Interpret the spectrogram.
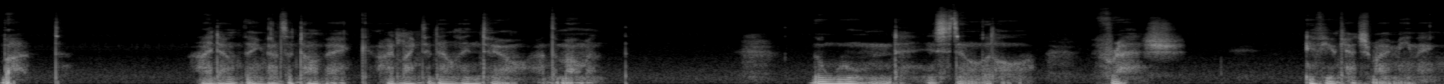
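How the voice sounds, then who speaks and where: A man playing a moody, suave vampire boyfriend in an intimate audio roleplay, speaking in a breathy near-whisper with languid, formal phrasing. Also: deep voice, steady tone, slow, long pauses, exaggerated voice. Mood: guarded, evasive.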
